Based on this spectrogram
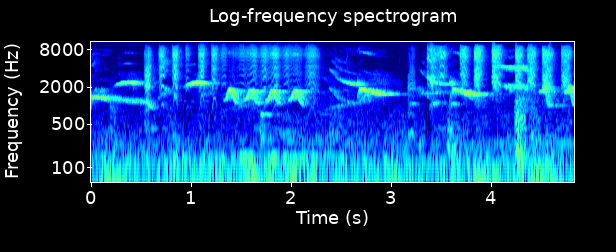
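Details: Captive silver-eared laughingthrush clinging to its cage sings a rich, varied run of clear whistles, slurred rising and falling notes and quick chattering phrases, almost without pause.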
